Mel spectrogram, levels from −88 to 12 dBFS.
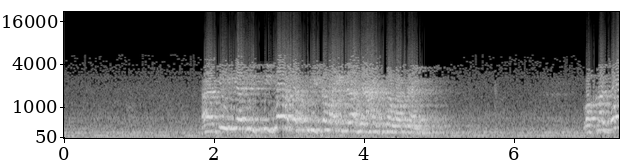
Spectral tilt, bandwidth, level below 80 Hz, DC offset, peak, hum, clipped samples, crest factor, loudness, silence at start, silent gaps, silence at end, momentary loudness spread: -6.5 dB/octave; 13 kHz; -28 dBFS; under 0.1%; 0 dBFS; none; 4%; 6 dB; -5 LUFS; 0 s; none; 0 s; 18 LU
